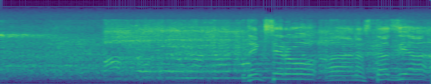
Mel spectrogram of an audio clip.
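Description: A large crowd chants loudly in unison in an echoing arena.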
